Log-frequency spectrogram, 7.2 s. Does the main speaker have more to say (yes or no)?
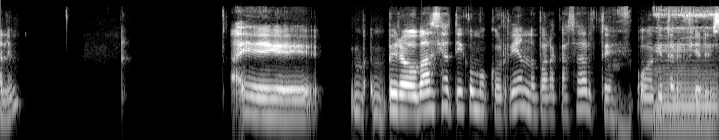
no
